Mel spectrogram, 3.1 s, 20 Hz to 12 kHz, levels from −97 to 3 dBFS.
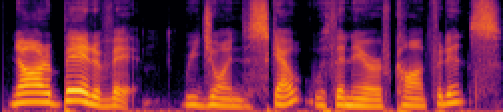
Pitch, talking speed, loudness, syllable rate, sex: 195 Hz, 250 wpm, -19 LUFS, 6.5 syllables/s, female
